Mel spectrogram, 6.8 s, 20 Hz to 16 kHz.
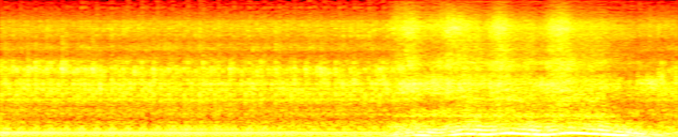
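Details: VW T3 Vanagon 1.9 diesel fitted with a 1.6 injector pump, warm after a drive: steady, even idle clatter, then a clean rev that rises and settles. Normal diesel idle.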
